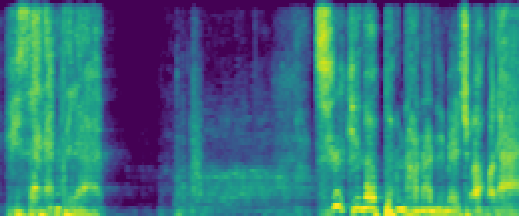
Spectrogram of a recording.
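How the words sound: It is read in a creepy, frightening tone.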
